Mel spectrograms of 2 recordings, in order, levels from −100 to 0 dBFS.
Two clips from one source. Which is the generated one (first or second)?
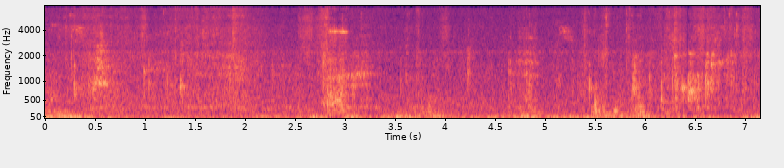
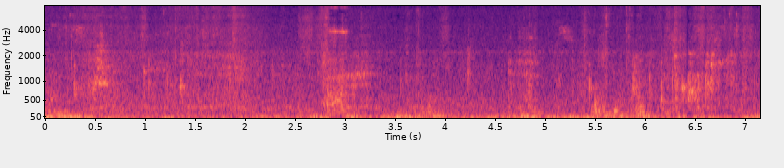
second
